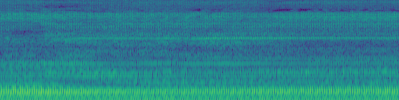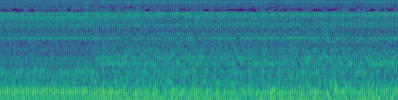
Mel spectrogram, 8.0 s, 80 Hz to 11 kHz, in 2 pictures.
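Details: JomGand JQP2250 jump starter's built-in air compressor inflating a completely flat tire: a steady buzzing pump drone whose tone deepens slightly as pressure builds, running normally.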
